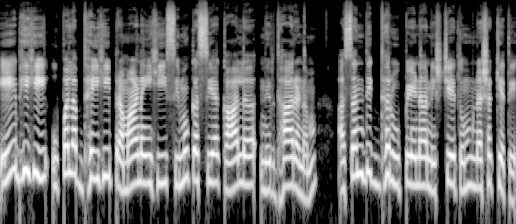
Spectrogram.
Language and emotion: Sanskrit, neutral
